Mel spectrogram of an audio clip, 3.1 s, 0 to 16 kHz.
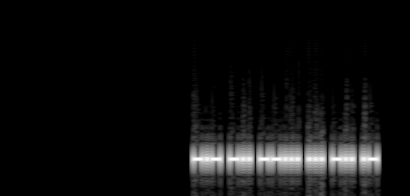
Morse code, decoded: KD7SDA

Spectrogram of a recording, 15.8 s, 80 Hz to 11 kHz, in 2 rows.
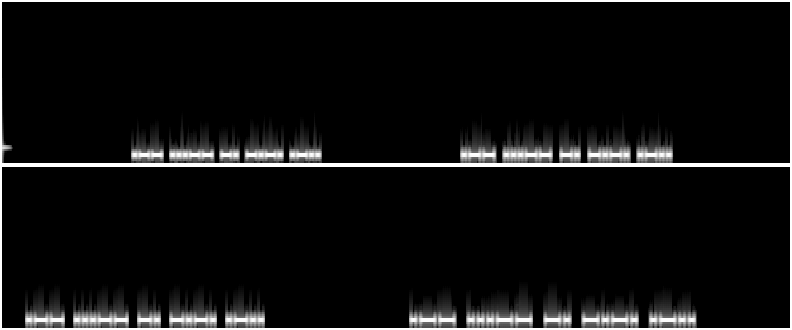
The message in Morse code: W3NCL W3NCL W3NCL W3NCL

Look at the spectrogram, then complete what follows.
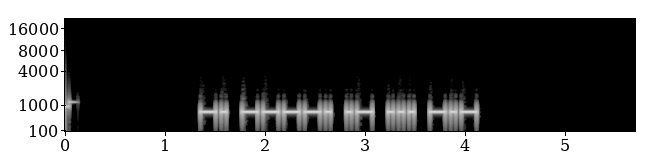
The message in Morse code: N9ASK

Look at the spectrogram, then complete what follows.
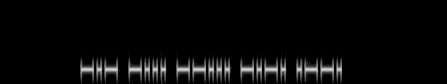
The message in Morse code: KB7CP

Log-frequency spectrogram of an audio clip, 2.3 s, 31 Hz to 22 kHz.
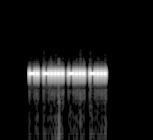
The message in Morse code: N6BB

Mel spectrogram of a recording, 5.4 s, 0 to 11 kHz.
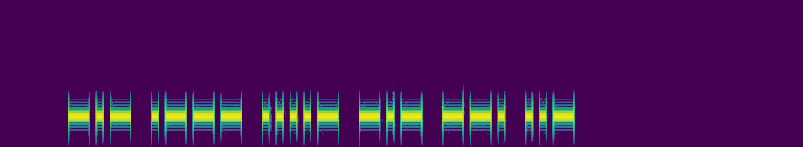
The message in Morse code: KJ4KGU

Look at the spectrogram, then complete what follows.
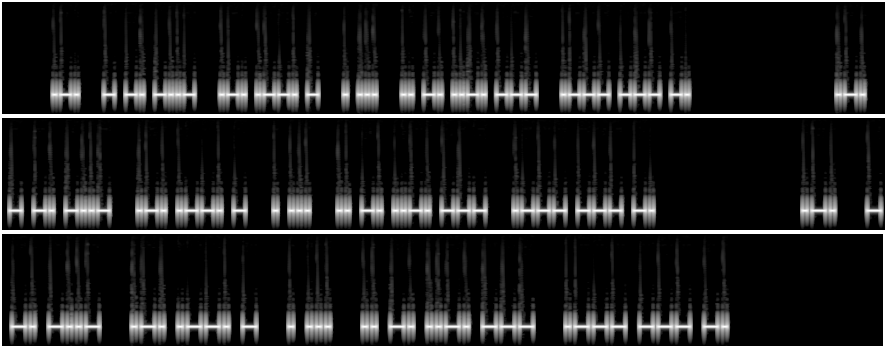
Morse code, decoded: R TNX RPT ES INFO JON R TNX RPT ES INFO JON R TNX RPT ES INFO JON

